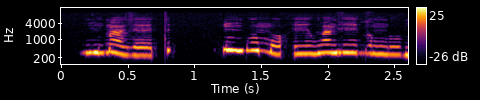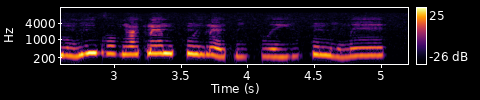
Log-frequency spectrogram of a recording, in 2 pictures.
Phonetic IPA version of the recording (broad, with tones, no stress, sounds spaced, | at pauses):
ɡ ĩ˦ ɓ ã˦˨ z ɛ˨ t | k͡p ũ˦ ɡ͡b ɔ˦ m ɔ˨ h eː˧ w ã˦ ɡ eː˦ d ɔ˧ ŋ oː˧ ɡ ũ˨ ɡ͡b ĩ˦ ɡ͡b oː˧ ɡ ã˧ k͡p ɛ̃˦ m kʷ ĩ˧ ɓ ɛ̃˨ k͡p i˨ kʷ eː˨ j i˨˦ kʷ ũ˦ m iː˨ m eː˦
